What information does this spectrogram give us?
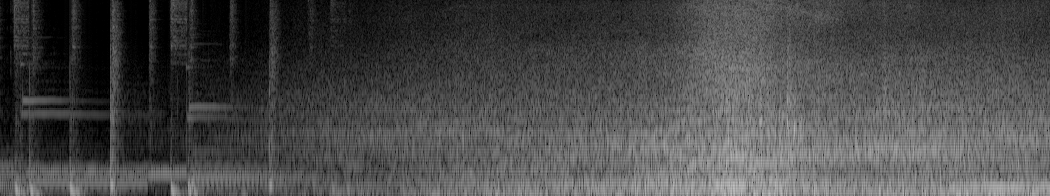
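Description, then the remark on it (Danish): Traffic on a busy road in Berlin, by Vassar station in the Frederikshavn district, with a vehicle's rushing roar swelling as it passes and then lingering. It is preceded by a few short ringing tonal beeps. “Og det eneste, vi skal gøre, det er at krydse den trafikerede vej, ned ad skorningen, og så er vi der.”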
